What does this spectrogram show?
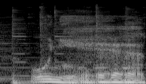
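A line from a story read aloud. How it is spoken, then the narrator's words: Groaning. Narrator (Russian): простонал Грегор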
